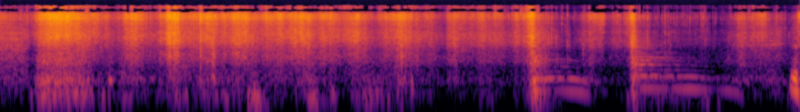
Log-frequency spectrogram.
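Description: Thin plastic windtube balloon crinkling and rustling as air is blown into it and it fills, for about five seconds. Then two short voice sounds.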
